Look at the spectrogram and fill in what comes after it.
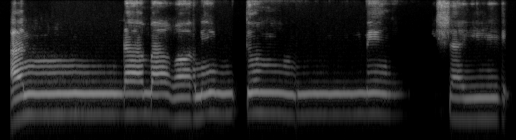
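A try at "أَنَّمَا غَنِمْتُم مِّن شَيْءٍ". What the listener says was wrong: Namanya kependekan. Dibaca pendek nih. Kalau ada alif sebelumnya kata itu mat. Mat yang dua harokat. Mat tobi'i. An-nama. Ah, ma panjang.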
